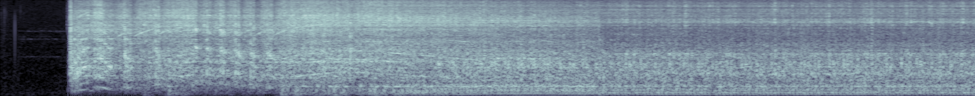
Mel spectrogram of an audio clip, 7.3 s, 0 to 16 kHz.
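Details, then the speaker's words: Toyota abandoned 20+ years in a junkyard, first start after fitting replacement carburetor and inline fuel filter: catches at once, steady even idle with no misses or knocks, accelerator pump audible, charging; healthy. "That sounds pretty good. I can hear the accelerator pump working on this carburetor. So that's already an upgrade."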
